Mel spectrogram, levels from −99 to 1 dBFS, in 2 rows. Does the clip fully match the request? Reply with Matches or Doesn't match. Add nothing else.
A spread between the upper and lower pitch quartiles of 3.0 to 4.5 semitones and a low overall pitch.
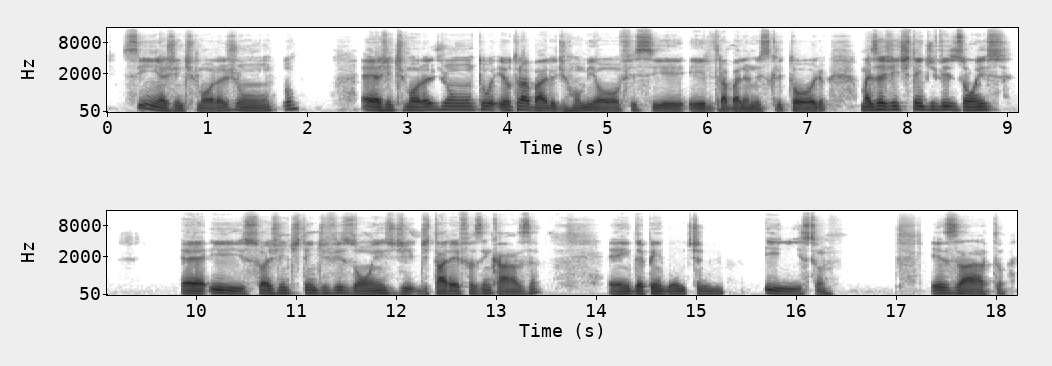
Matches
